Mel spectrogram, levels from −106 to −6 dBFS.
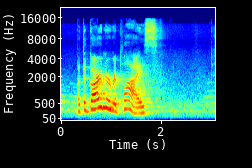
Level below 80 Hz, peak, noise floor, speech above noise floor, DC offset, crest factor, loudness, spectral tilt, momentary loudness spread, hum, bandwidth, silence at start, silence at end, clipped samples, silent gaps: -90 dBFS; -4 dBFS; -53 dBFS; 31 dB; under 0.1%; 22 dB; -22 LUFS; -4.5 dB/octave; 18 LU; none; 15.5 kHz; 0 s; 1.2 s; under 0.1%; none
